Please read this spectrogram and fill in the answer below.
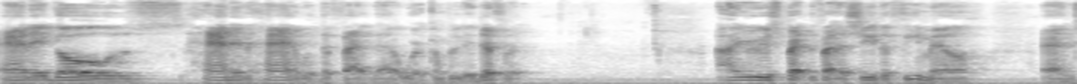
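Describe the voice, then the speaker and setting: Amid audible room echo, a man with vocal fry and a fairly low pitch talks at a moderate pace with lively intonation and long, frequent pauses. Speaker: married vlogger. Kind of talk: casual chat. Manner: loud.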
